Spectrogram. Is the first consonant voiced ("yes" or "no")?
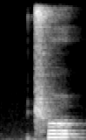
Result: no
